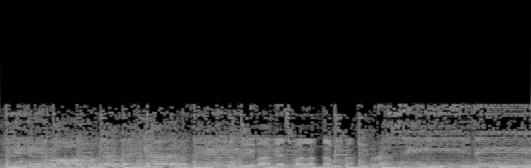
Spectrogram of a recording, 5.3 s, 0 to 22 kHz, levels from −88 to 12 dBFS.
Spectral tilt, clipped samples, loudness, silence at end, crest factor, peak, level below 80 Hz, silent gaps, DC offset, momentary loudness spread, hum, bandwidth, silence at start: -5 dB/octave; under 0.1%; -17 LUFS; 0 s; 12 dB; -6 dBFS; -24 dBFS; none; under 0.1%; 2 LU; none; 8.8 kHz; 0 s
